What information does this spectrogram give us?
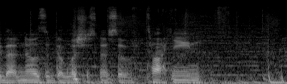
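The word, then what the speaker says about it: tahini: Shout out to everybody that knows the deliciousness of taheen. That's how you pronounce this.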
